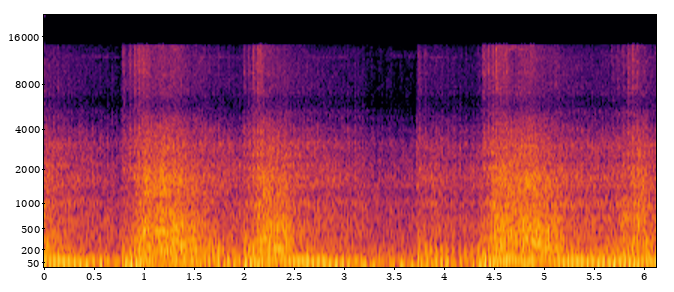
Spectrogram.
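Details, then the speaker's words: Honda Beat Pop scooter: engine sputters and bogs with delay on each throttle blip, then dies. "permasalahan motor beat pop ini brebet ya teman-teman apalagi saat dihidupkan di gas itu dia delay jadi seperti ini"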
